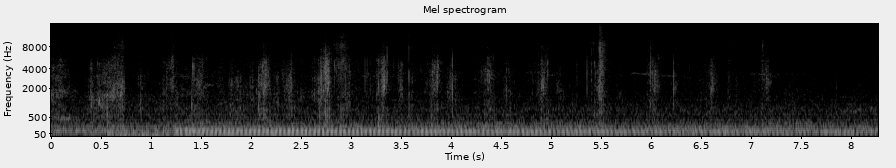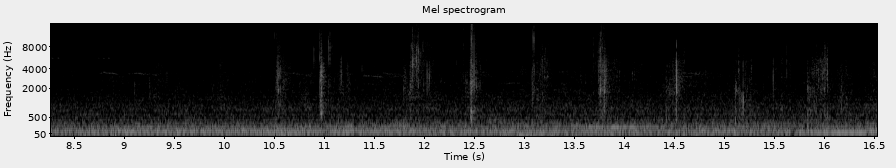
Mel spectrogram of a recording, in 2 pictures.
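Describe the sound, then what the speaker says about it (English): Footsteps in Brooks Ghost Max 3 running shoes make soft, regular taps and scuffs on a hard floor, about two steps a second and fairly close, under a low steady hum. "Let's do a walk test."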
